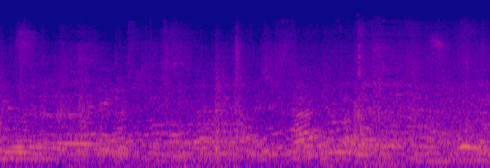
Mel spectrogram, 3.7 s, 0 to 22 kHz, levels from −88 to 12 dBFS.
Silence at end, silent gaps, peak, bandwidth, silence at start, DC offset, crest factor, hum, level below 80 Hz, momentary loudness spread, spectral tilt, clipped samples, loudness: 0 s; none; -22 dBFS; 16 kHz; 0 s; under 0.1%; 16 dB; none; -58 dBFS; 4 LU; -4.5 dB/octave; under 0.1%; -38 LUFS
